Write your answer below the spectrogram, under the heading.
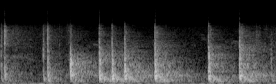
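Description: Knocking on a door in the familiar shave-and-a-haircut rhythm: a quick run of hollow raps, a pause, then two final knocks, with no talking.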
